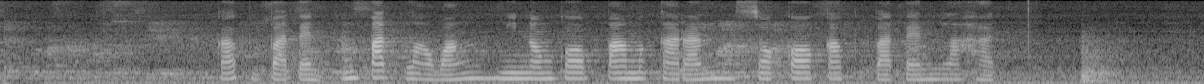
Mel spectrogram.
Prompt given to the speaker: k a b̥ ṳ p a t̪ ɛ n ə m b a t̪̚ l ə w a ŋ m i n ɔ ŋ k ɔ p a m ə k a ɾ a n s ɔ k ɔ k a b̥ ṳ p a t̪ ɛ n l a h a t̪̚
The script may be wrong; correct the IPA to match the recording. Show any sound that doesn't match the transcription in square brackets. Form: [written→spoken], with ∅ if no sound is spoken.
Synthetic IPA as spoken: k a b̥ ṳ p a t̪ ɛ n ə m [b→p] a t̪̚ l [ə→a] w a ŋ m i n ɔ ŋ k ɔ p a m ə k a ɾ a n s ɔ k ɔ k a b̥ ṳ p a t̪ ɛ n l a h a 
